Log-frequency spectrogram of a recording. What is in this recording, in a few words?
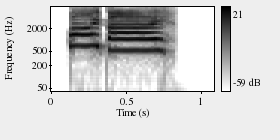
"bye", backwards; css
